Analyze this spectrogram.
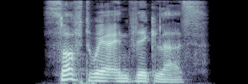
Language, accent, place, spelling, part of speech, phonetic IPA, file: German, Germany, Berlin, Softwareentwicklers, noun, [ˈsɔftvɛːɐ̯ʔɛntˌvɪklɐs], De-Softwareentwicklers.ogg
- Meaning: genitive singular of Softwareentwickler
